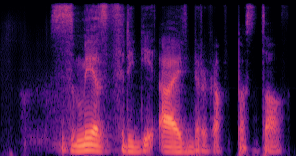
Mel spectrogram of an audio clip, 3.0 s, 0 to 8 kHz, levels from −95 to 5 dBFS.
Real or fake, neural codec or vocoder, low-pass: fake; codec, 16 kHz, 0.5 kbps, X-Codec, HuBERT features, trained on LibriSpeech; 7.2 kHz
